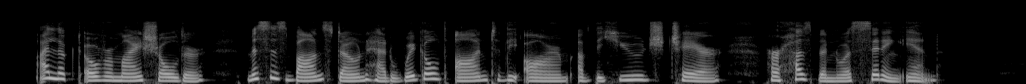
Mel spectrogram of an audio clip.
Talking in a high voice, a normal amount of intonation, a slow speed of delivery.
No: medium, 180 Hz; average, 4.5 semitones; slow, 130 wpm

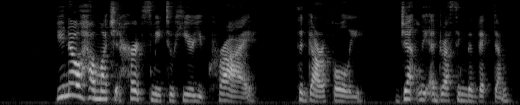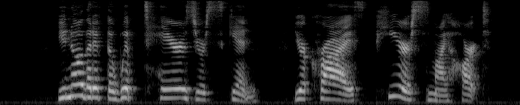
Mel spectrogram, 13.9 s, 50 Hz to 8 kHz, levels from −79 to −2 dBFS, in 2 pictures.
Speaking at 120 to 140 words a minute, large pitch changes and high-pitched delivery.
Yes: slow, 135 wpm; wide, 6.6 semitones; high, 200 Hz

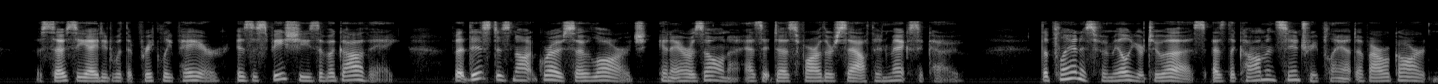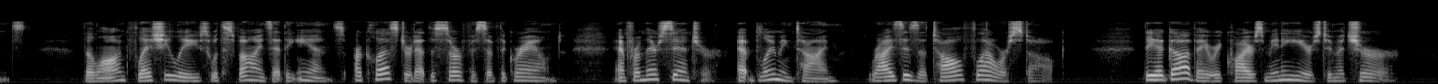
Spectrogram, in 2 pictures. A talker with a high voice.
No: medium, 175 Hz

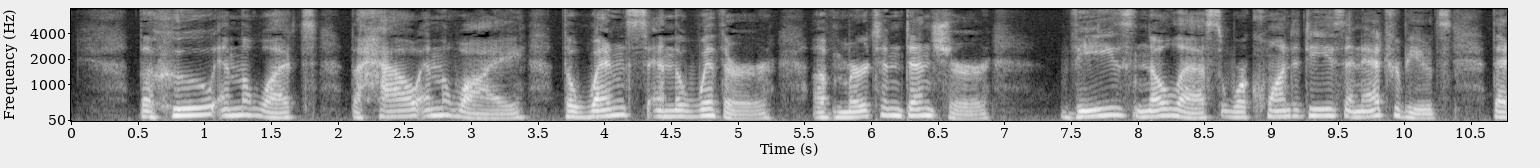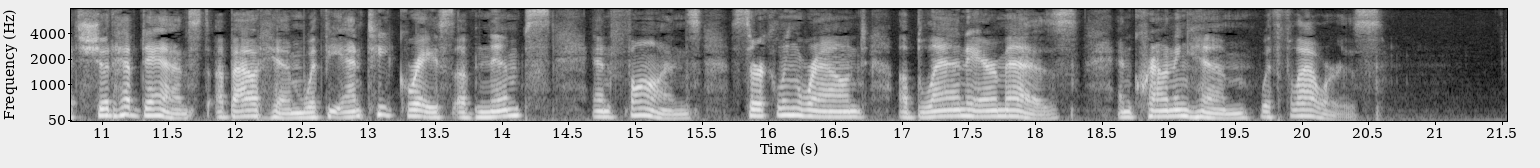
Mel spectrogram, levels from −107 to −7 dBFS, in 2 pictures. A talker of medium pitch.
Yes: medium, 145 Hz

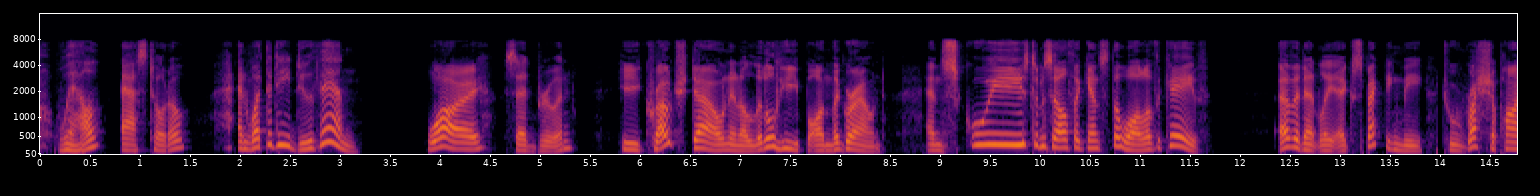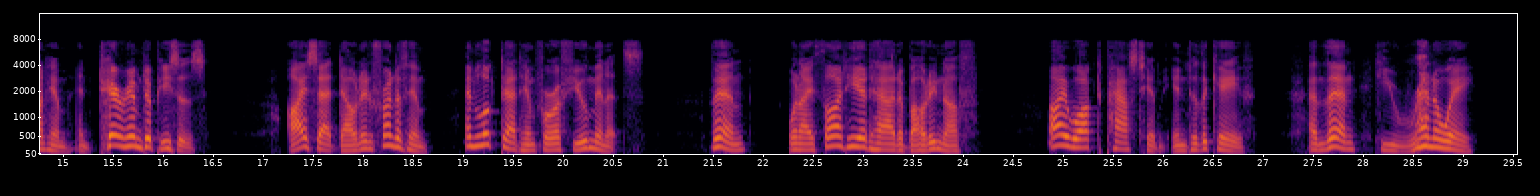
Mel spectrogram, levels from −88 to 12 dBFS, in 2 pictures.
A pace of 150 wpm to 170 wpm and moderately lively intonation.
No: average, 160 wpm; wide, 7.4 semitones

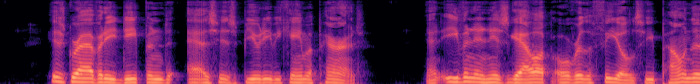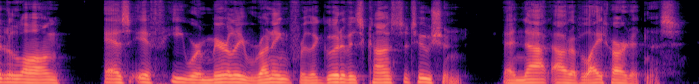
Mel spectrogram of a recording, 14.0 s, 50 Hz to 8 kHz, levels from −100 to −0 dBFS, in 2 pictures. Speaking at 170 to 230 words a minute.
No: average, 160 wpm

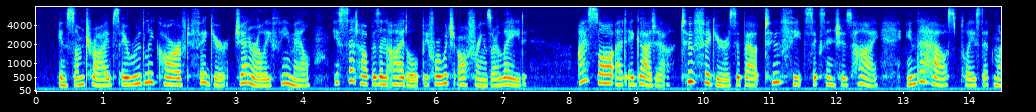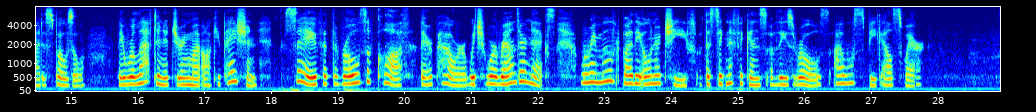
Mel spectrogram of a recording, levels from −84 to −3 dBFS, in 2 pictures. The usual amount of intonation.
Yes: average, 4.1 semitones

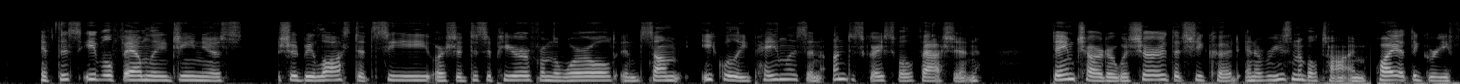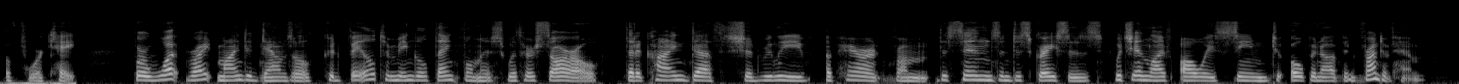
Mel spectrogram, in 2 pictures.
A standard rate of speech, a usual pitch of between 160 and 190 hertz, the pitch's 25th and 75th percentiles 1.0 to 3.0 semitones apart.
Yes: average, 160 wpm; medium, 185 Hz; narrow, 2.5 semitones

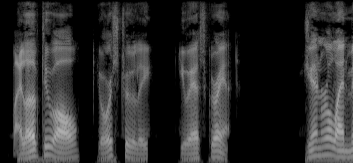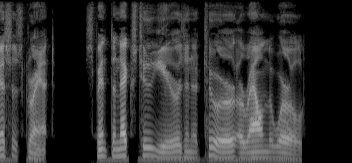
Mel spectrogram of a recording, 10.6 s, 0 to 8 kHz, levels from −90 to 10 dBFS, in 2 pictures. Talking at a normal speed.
No: slow, 130 wpm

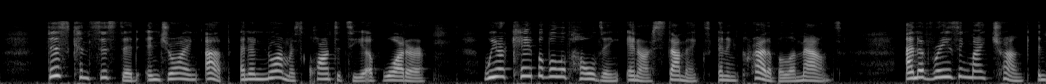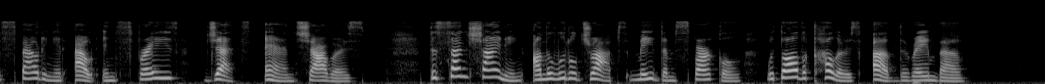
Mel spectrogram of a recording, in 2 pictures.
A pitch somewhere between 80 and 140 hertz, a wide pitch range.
No: high, 225 Hz; wide, 8.3 semitones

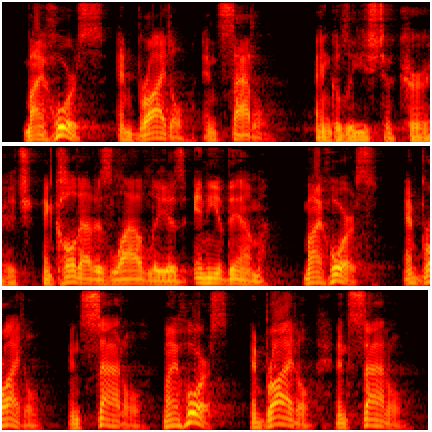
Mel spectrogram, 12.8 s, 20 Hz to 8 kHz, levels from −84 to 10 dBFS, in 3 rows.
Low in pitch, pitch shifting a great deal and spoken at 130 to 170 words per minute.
Yes: very low, 85 Hz; wide, 5.9 semitones; average, 145 wpm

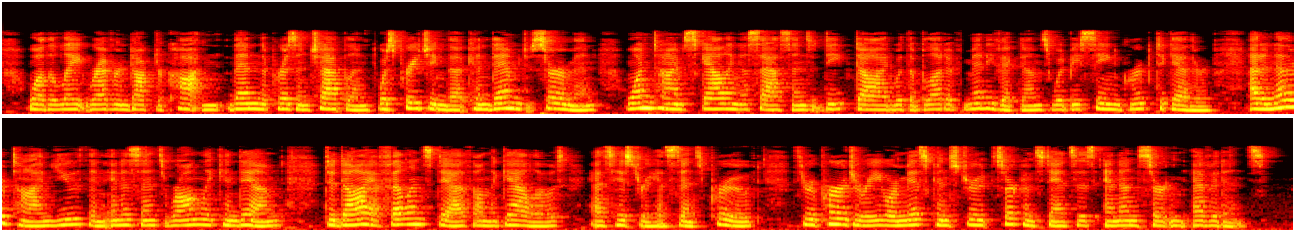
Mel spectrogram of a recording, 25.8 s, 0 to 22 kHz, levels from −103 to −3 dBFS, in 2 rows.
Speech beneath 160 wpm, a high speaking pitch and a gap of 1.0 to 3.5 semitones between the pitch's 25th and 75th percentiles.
No: average, 140 wpm; medium, 175 Hz; average, 2.8 semitones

